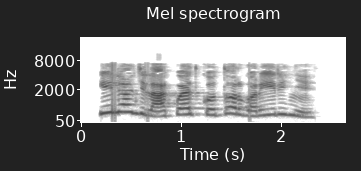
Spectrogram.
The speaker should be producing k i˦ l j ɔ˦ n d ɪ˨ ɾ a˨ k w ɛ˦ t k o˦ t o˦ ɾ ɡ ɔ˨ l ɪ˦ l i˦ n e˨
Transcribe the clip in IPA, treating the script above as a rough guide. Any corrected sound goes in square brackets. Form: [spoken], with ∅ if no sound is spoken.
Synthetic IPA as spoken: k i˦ l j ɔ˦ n [d͡ʒ] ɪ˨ [l] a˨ k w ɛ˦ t k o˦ t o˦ ɾ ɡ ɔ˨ [ɾ] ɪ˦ [ɾ] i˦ [ɲ] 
